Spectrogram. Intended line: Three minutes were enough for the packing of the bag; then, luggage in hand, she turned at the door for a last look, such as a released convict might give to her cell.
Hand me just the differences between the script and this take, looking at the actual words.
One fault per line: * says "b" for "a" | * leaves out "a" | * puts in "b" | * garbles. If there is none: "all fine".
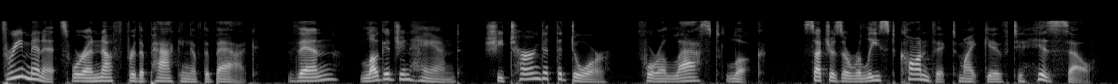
* says "his" for "her"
